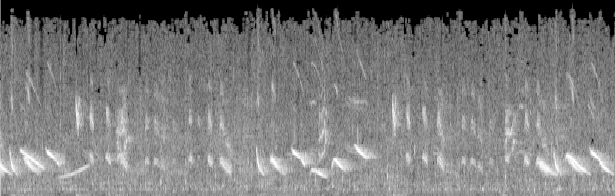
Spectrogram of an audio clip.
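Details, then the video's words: Green-winged saltator singing and calling, aimed at motivating a caged bird: clustered groups of sharp falling whistles repeated in bursts, with a thinner quieter stretch between the louder phrase groups. "Canto e Piados Para Levantar a Fibra do Seu Trinca Ferro"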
